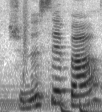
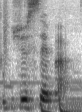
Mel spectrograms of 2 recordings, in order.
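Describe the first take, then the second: First: Every word is said, including the 'ne'. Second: The 'ne' is dropped; other words said clearly. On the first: The speaker calls it wrong. "je ne sais pas 라고 하는 게 아니라" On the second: The speaker calls it right. "ne 발음을 잘 안 해요"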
